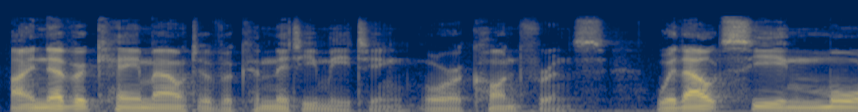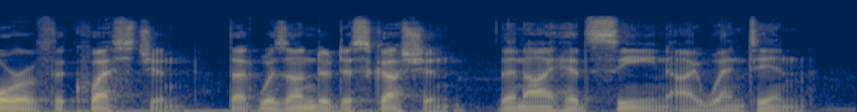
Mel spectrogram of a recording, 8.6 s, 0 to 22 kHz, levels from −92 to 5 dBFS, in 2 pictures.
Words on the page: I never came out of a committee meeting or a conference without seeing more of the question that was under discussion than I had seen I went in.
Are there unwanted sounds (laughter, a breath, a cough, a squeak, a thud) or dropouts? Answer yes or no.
no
